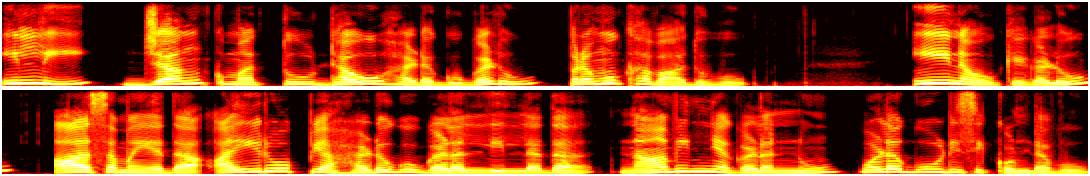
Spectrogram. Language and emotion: Kannada, neutral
